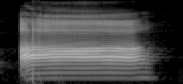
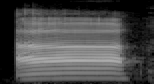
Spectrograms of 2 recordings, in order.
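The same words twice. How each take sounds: First: A with the mouth stretched too wide; exaggerated wide-mouthed A; over-opened A. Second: A with the mouth moderately open; evenly held, moderately open A; medium-open A. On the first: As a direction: open right up on "A". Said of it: "ndak sampai begitu". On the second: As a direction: say "A" without widening it. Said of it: "dengan buka sedang". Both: Shown as a demonstration.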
